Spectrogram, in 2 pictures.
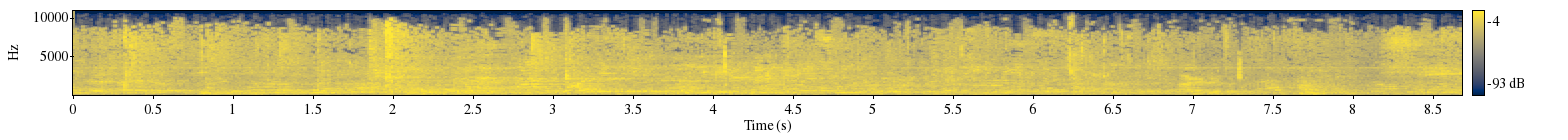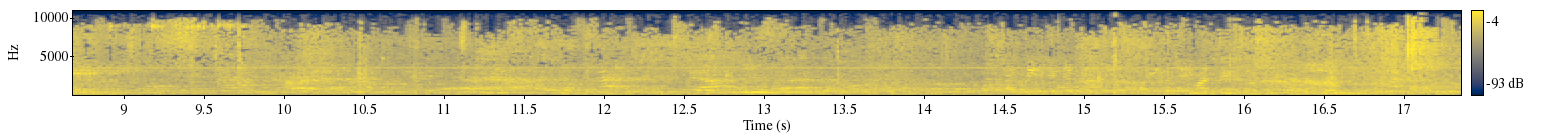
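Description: A crowd of children chatters all around.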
